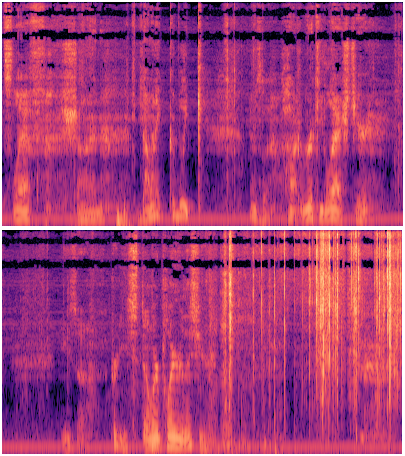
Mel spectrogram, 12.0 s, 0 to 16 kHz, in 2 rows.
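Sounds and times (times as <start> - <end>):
foil wrapper crinkling: 9.1 - 12.0.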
